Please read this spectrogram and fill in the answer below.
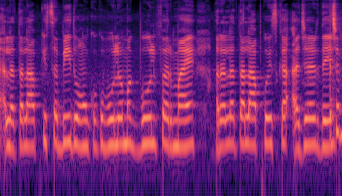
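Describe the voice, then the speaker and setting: Over noticeable background noise, a woman talks in a high-pitched voice. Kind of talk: family vlog narration. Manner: chatty, casual.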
